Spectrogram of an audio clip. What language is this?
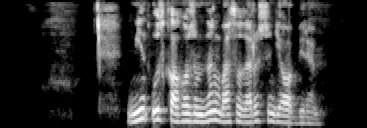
Bashkir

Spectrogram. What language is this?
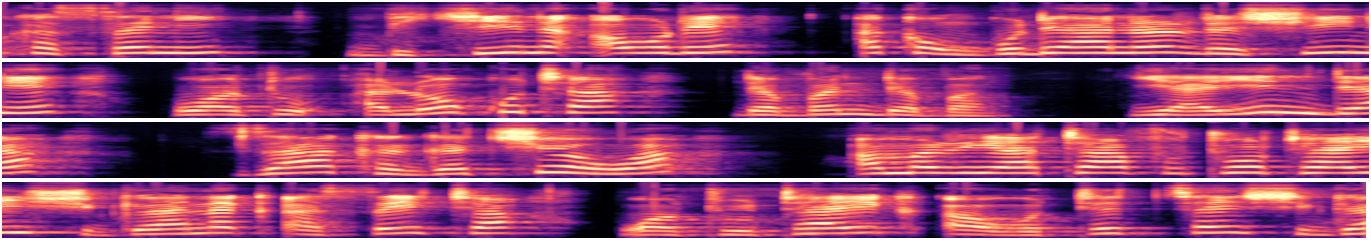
Hausa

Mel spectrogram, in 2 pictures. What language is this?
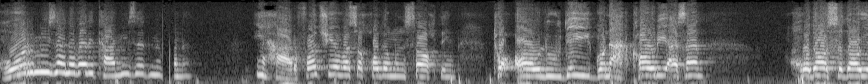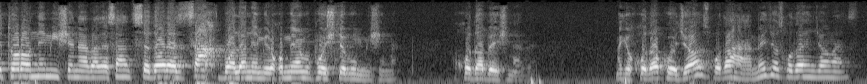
Persian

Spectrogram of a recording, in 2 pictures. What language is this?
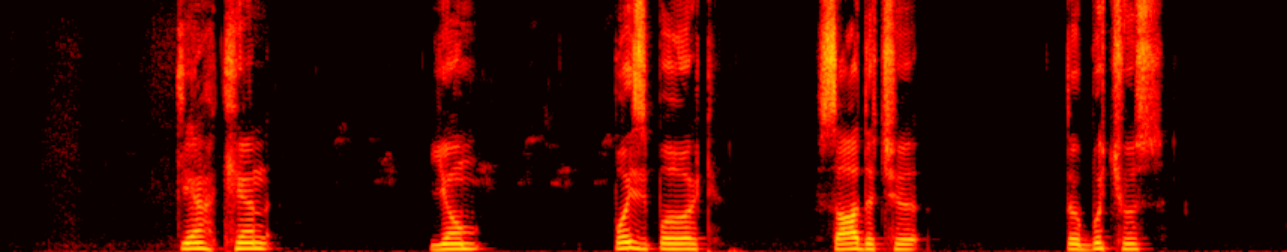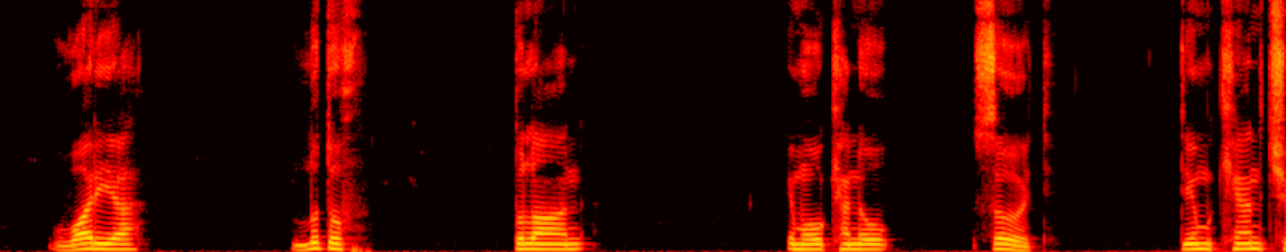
Kashmiri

